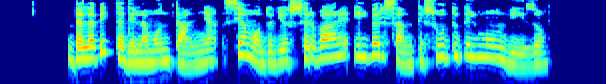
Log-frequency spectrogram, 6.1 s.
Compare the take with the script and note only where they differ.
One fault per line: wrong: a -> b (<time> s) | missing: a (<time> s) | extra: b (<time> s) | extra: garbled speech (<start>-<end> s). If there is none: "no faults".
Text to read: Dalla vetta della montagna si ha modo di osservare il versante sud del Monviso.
no faults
